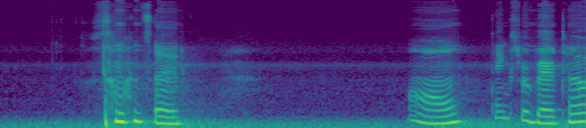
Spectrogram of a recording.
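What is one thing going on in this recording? A young woman talks casually and close to a phone microphone.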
